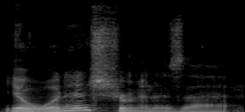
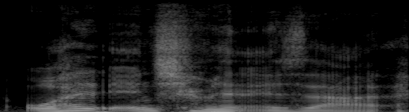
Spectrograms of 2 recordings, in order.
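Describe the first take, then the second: First: Said in the usual way. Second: Put-on slow, drawn-out girl's voice; imitating a nervous girl. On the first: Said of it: "and I just say". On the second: Student imitating a girl asking about the instrument, nervous and slow. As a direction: draw the question out as an awkward imitation. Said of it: "trying to accurately depict what happened".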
